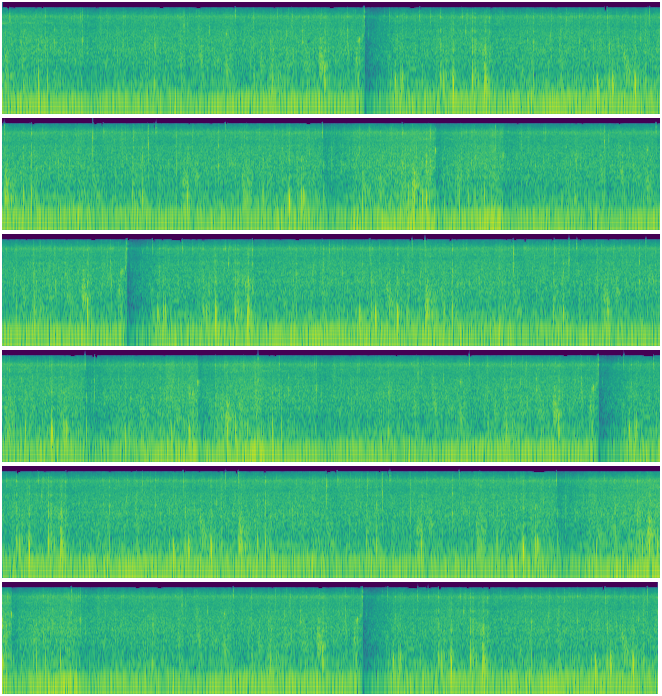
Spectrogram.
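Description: Steady rain falling, a dense patter of many raindrops. The sound dips briefly four times, about eight seconds apart.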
